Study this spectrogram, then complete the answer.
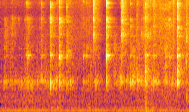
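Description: A spoon stirs cocoa powder in a bowl for vegan brownies, giving soft, irregular clinks and scrapes against the bowl, fairly faint and close, with no talking.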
